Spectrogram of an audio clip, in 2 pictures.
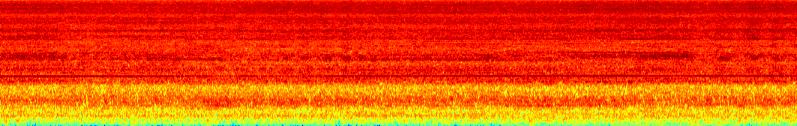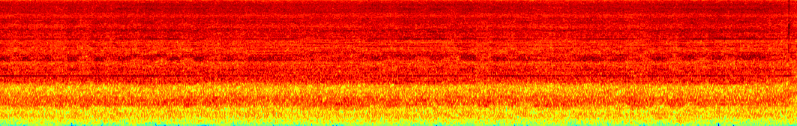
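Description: Hair dryer blowing steadily to dry chalk paste on Halloween decor, a continuous even whoosh held at constant strength close by for about twenty seconds, with no talking.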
